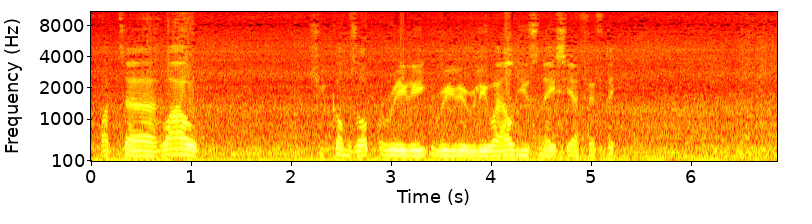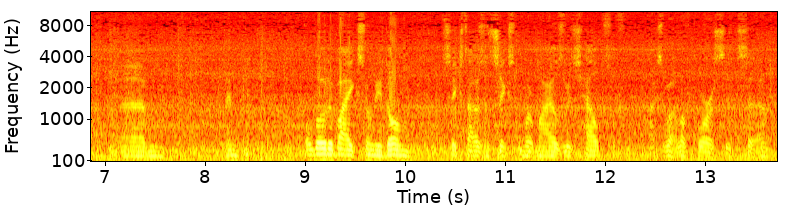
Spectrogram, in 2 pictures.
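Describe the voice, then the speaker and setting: A Dutch motorcycle vlogger from the Netherlands chats casually while riding outdoors, rambling with lots of ums and uhs. His fairly low voice has little pitch movement, a slightly slow pace and long pauses. The helmet intercom headset mic gives muffled lo-fi audio with loud road, wind and engine noise.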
